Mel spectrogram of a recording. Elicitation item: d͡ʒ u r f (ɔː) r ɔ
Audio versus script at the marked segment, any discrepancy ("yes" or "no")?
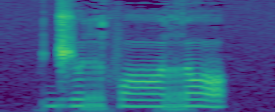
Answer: no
